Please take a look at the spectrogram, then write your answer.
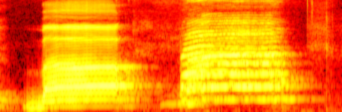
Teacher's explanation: ये हरफे शफ विया है यह दोनों होठों के तर हिस्सा से अदा होता है · با کو بے نہیں پڑھنا۔ با یہ حروف شفویہ ہے، یہ دونوں ہونٹوں کے تر حصہ سے ادا ہوتا ہے · یہ دونوں ہونٹوں کے تر حصہ سے ادا ہوتا ہے، تو اس کو بے نہیں پڑھنا بلکہ کیا پڑھیں گے؟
